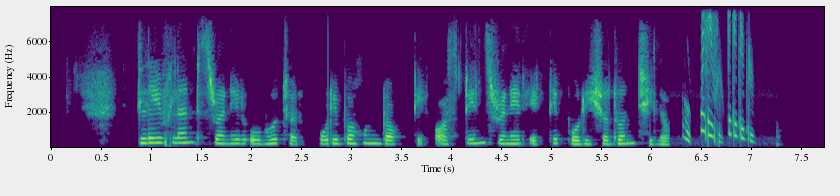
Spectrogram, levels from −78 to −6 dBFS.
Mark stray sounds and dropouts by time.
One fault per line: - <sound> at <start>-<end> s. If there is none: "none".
- chirp at 6.3-7.1 s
